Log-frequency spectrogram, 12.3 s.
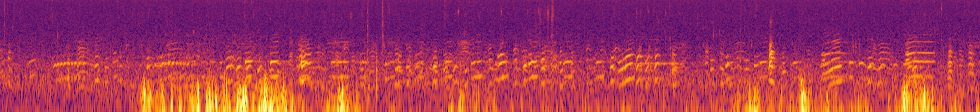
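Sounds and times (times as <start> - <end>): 
ruddy shelducks honking with nasal trumpeting notes: 0.8 - 12.2.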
